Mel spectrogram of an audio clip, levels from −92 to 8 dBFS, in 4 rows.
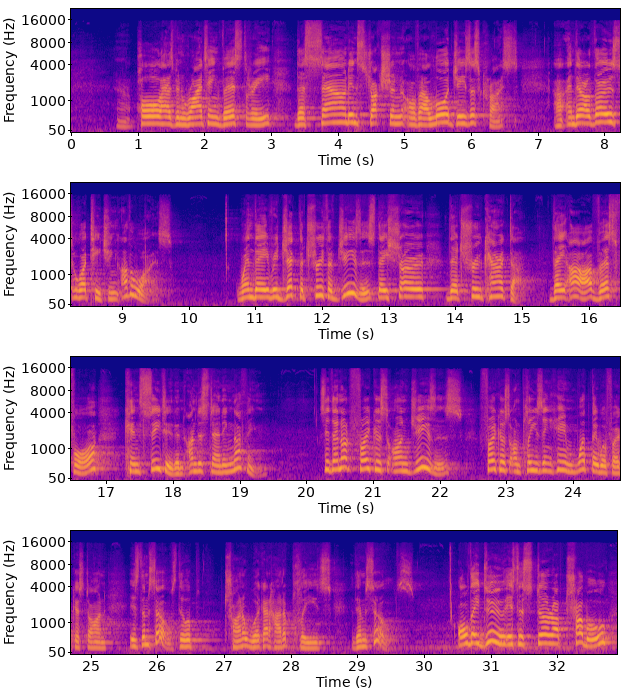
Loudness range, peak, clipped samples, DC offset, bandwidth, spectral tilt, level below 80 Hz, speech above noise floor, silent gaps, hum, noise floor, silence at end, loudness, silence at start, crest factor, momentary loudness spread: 4 LU; -2 dBFS; under 0.1%; under 0.1%; 15.5 kHz; -5 dB/octave; -58 dBFS; 37 dB; none; none; -55 dBFS; 0 s; -18 LUFS; 0.7 s; 16 dB; 15 LU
